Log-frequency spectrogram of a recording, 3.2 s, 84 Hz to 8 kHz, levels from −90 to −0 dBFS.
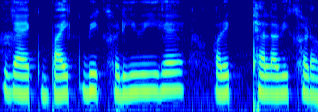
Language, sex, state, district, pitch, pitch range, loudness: Hindi, female, Uttar Pradesh, Budaun, 185 Hz, 180-200 Hz, -46 LUFS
